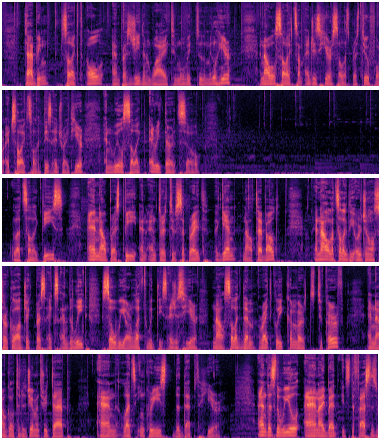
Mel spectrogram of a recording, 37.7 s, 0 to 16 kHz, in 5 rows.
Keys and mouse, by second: 0.2 Tab, 1.0 a, 2.3 g, 2.7 y, 4.8 click, 5.1 middle click, 6.2 middle click, 7.1 2, 8.0 click, 11.3 shift+click, 11.9 shift+click, 13.4 shift+click, 14.1 shift+click, 14.8 shift+click, 17.4 p, 19.9 Tab, 20.8 click, 23.0 x, 24.2 middle click, 26.5-30.2 drag, 31.3 click, 32.9-34.8 shift+drag.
